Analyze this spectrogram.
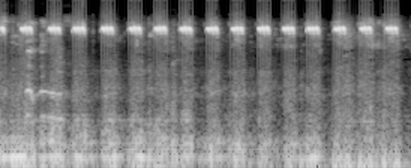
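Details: A big cricket chirps loudly and steadily, short high trills repeating about three times a second.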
